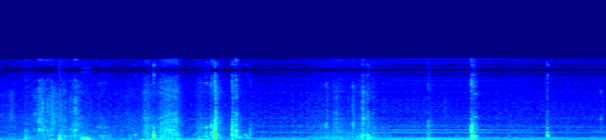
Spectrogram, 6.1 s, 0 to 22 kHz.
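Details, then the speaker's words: Regent yard light ballast for a 175 watt Sylvania metal halide lamp whose starting electrode connection is broken: a steady low electrical hum under light handling clicks; normal ballast hum. "let's plug in the ballast can hear it humming away"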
